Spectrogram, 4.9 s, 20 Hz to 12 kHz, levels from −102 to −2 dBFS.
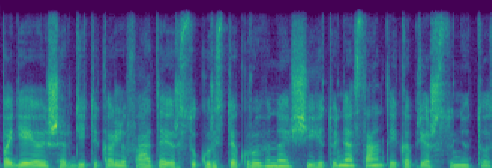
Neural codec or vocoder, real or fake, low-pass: vocoder, 44.1 kHz, 128 mel bands every 256 samples, BigVGAN v2; fake; 10.8 kHz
